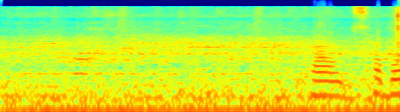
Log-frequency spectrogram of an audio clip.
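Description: Steady low hum of supermarket refrigerated display cases, unbroken throughout. A woman's voice comes in near the end.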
